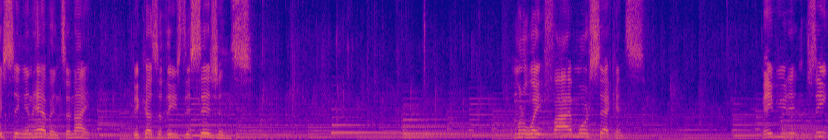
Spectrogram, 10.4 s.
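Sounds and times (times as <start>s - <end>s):
speech: 0.0s - 3.3s, 6.4s - 8.1s, 9.5s - 10.3s
audience clapping: 0.0s - 10.3s.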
